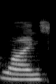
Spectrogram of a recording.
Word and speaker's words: Wiens: wrong correctly Leon said is it Wiens that I say it wrong again our Weir's after its wine remember wine we have Bob wines here from insights 3a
